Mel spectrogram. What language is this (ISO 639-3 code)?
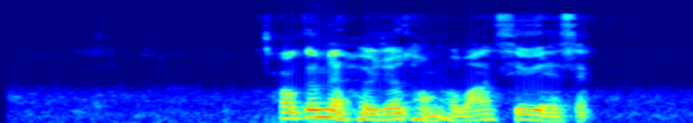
yue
